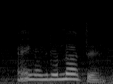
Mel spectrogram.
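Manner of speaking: half-swallowed, soft mutter under the breath. Acting out a child's reply to a parent, mumbled under the breath. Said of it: "you hear it under the breath".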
